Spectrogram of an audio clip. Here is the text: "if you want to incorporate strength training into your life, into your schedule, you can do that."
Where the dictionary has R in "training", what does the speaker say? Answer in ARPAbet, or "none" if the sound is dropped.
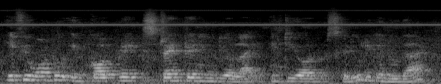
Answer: none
